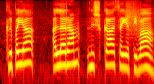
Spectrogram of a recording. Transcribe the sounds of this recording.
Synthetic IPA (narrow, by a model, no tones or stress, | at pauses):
kɾɪpɐjɐ | ɐlːɐɾaːmnɪʂkaːsɐjɐt̪iʋaː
